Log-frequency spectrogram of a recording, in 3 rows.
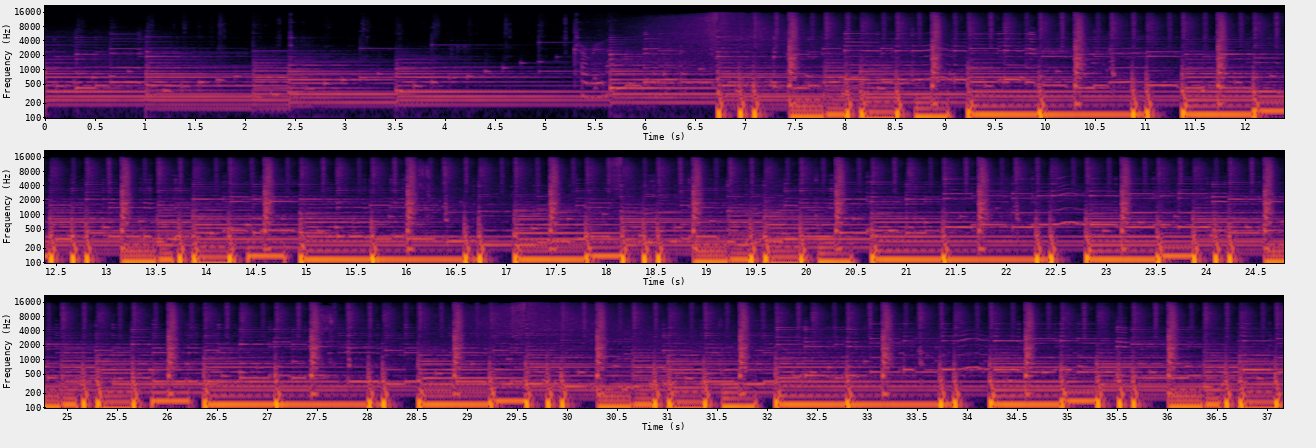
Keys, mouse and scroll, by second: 0.1 click, 2.4 s, 3.9 click, 5.4 s, 7.1 click, 9.2 r, 11.0 click, 13.1 s, 15.5 r, 17.7 click, 19.7 middle click, 21.3-21.7 scroll down 1, 21.9-22.5 scroll down 2, 22.5 scroll up 1, 22.5 scroll down 1, 23.7 KP_1, 24.2 scroll up 3, 24.9 shift+a, 27.4 click, 29.9 Tab, 30.6 e, 32.8 s, 33.8 click, 34.4 s, 36.9 z.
